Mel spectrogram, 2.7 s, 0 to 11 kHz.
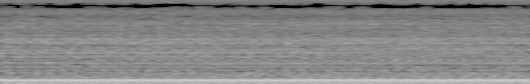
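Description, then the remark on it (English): A 1989 first-gen Dodge Cummins diesel truck engine idles steadily, a loud, low, throbbing rumble with a fast even clatter and no change in pace, with no voices over it. “1989 Dodge Cummins, the real first gen.”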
